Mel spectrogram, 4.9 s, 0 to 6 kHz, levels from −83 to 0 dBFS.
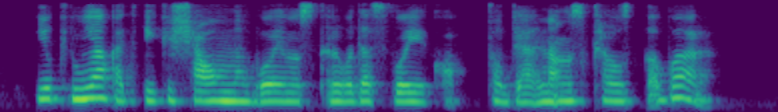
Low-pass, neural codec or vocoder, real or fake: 5.4 kHz; codec, 16 kHz, 1 kbps, FunCodec, trained on Chinese and English, 50 frames a second; fake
